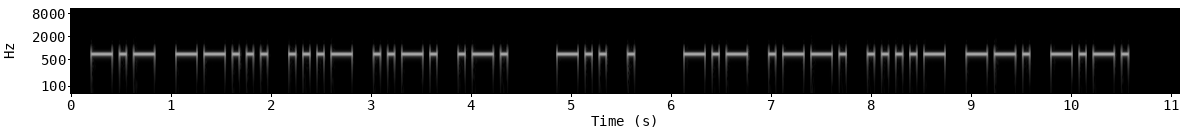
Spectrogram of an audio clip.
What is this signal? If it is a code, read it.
Morse code, heard as a keyed tone, about 17 wpm, 700 Hz. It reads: K7VFR DE KP4GC
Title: USA Callsign DE Callsign - 5 Characters - 17wpm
